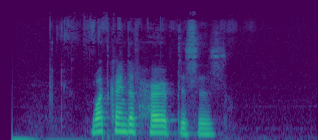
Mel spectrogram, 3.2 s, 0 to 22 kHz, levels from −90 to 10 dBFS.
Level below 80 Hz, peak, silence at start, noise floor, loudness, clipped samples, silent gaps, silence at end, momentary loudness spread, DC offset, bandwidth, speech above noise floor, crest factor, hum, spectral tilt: -66 dBFS; -10 dBFS; 0.15 s; -69 dBFS; -28 LUFS; under 0.1%; none; 1 s; 10 LU; under 0.1%; 15.5 kHz; 41 dB; 20 dB; none; -7 dB/octave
